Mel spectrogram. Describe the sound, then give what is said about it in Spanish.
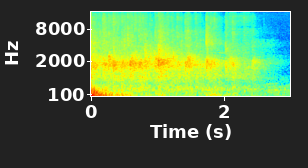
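A crowd applauds the Lord with dense, steady clapping that starts strong and gradually fades away over about three seconds, with no voices heard. “Yo no sé tú, pero a mí me antoja darle un aplauso al Señor por lo que ha hecho por nosotros.”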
